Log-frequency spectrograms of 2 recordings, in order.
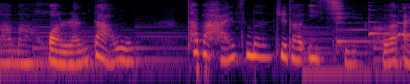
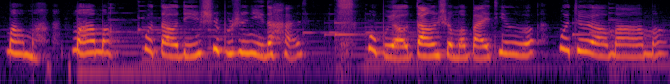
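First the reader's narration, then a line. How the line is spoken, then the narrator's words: Crying and shouting. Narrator (Chinese): 边哭边喊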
